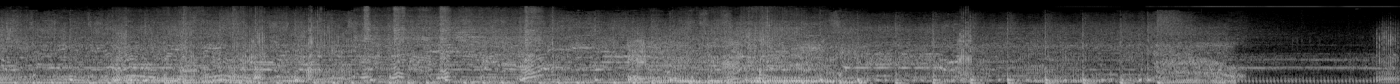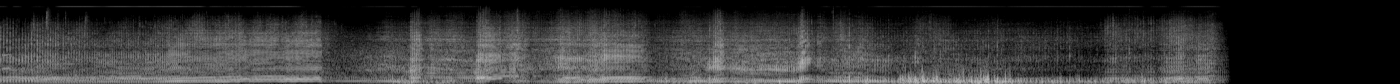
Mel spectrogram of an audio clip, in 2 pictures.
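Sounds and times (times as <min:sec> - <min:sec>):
dirt bike engine revving: 0:00.0 - 0:26.3.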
